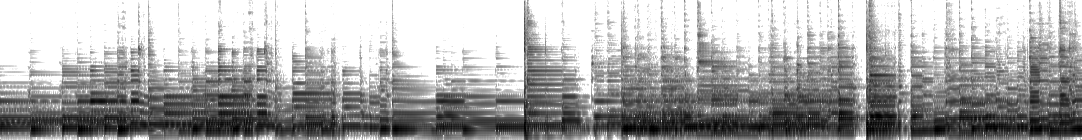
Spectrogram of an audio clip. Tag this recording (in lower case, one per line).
strum
plucked string instrument
music
guitar
acoustic guitar
musical instrument
flamenco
